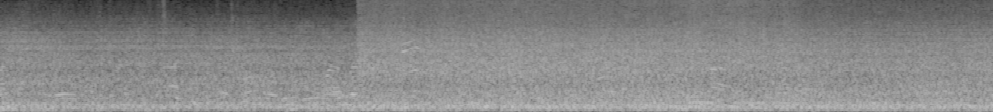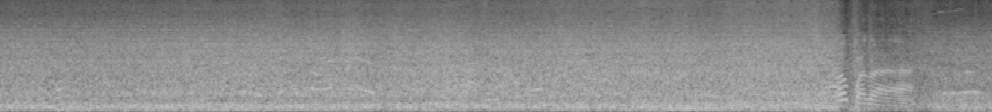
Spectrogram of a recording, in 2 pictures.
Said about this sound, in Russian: Видите, какая-то волна все-таки небольшая есть. Хотя, знаете, океан такое дело. Смотришь, небольшая, потом как накатит.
